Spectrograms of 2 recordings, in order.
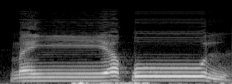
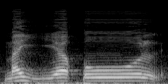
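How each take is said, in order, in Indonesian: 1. Diucapkan dengan dengung hidung. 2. Diucapkan tanpa dengung hidung. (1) "yang benar digunnahkan" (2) "bacaan yang salah"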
